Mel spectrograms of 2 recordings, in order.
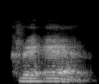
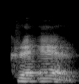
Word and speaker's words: creer: Creer. Creer. Pronounce both E's. Creer.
